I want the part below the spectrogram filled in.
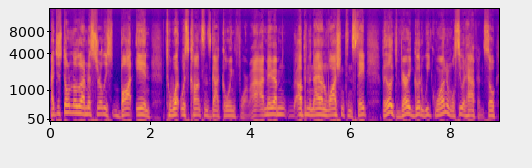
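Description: A man's voice: on the high side, fast talker, few pauses, no room sound, clean studio sound. A man hosting a sports podcast, talking through his weekend picks in a casual, filler-heavy way, with a nasal voice. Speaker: podcast host. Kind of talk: sports betting picks talk.

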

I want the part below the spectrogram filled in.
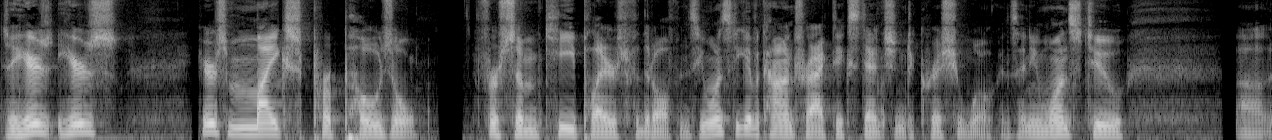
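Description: Lowish-voiced male sports podcast host. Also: expressive, normal speed, dry recording, studio quality. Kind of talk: sports analysis, answering listener questions.

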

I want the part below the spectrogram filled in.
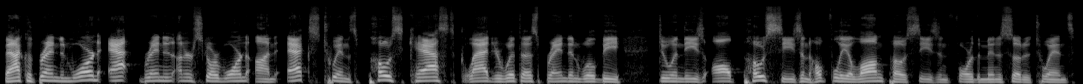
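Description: A man's voice: medium pitch, moderate pace, sharp tone, no room sound. Man hosting, with a close, dry sound. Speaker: sports podcast host. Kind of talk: casual sports talk and conversational host-read ads.

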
